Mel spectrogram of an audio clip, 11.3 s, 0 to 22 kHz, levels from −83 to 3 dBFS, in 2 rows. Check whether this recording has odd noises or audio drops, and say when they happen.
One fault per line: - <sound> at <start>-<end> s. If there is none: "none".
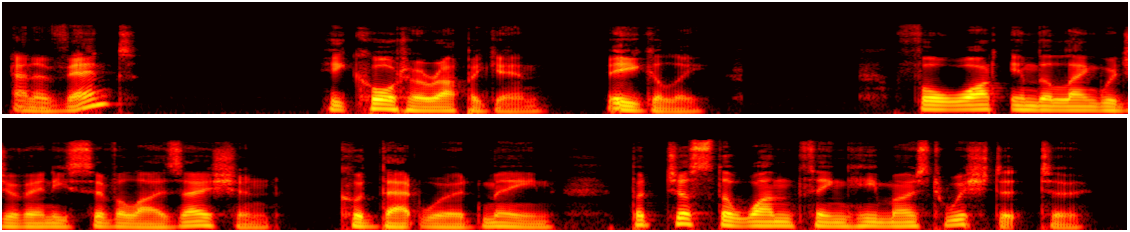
none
